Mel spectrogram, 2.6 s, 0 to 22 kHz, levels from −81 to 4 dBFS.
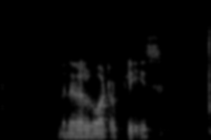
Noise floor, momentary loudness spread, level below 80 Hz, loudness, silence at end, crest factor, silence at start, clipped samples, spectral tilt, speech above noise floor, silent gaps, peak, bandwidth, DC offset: under -90 dBFS; 12 LU; -88 dBFS; -47 LUFS; 0.6 s; 28 dB; 0.75 s; under 0.1%; -4 dB/octave; over 43 dB; none; -22 dBFS; 10.5 kHz; under 0.1%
